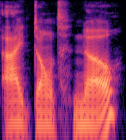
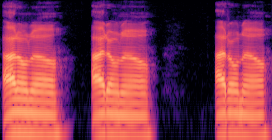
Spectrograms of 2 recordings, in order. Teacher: notice that don't becomes dun dun, like a schwa sound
